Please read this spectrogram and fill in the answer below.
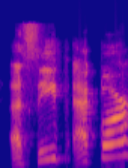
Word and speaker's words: Asif Akbar: me right now let's see if I can pronounce this right Asif Akbar is that you got it yeah you got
